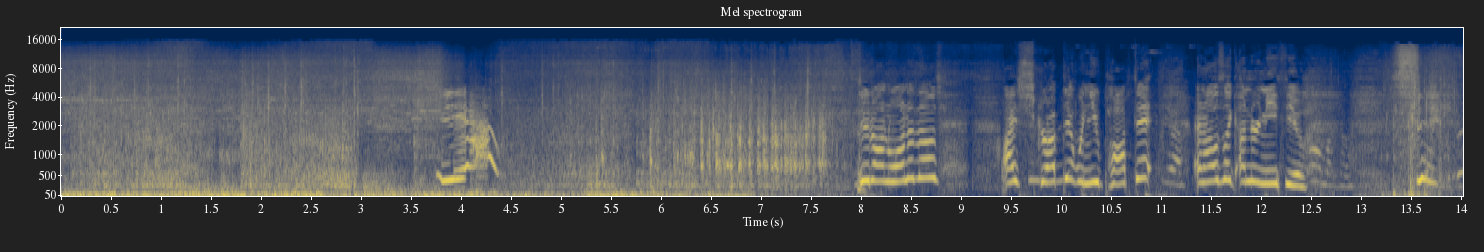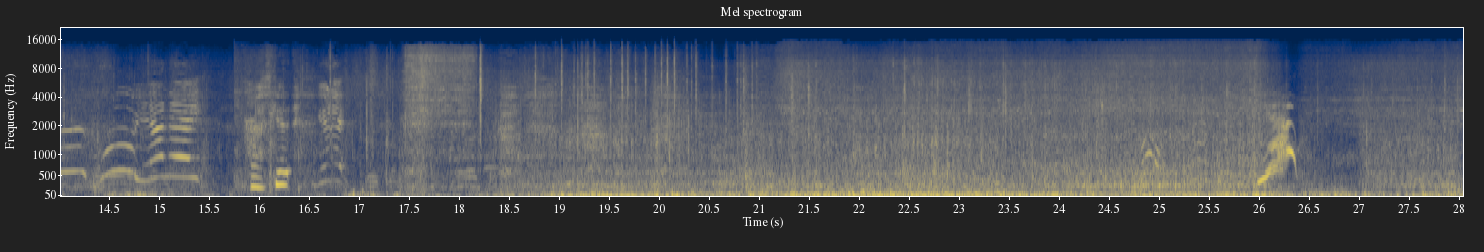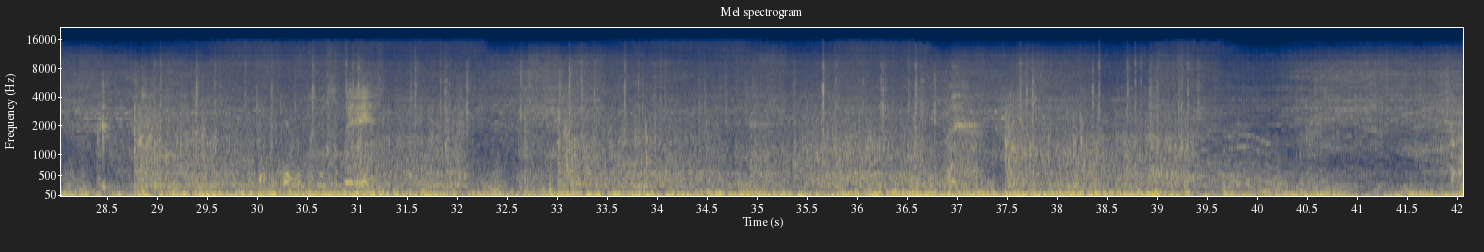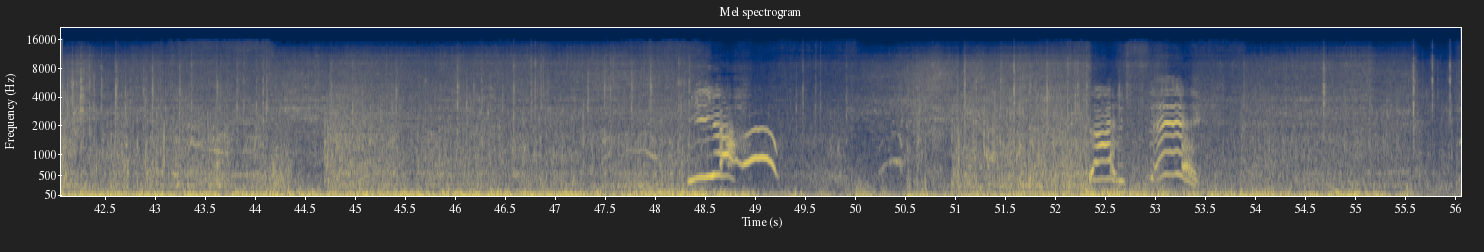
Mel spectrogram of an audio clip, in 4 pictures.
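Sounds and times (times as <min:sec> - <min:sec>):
bike tyres rolling over dirt: 0:00.0 - 0:08.8, 0:09.5 - 0:56.0
wind buffeting microphone: 0:00.0 - 0:08.9, 0:18.2 - 0:56.0.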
